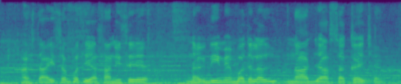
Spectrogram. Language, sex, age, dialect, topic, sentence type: Magahi, male, 56-60, Western, banking, statement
